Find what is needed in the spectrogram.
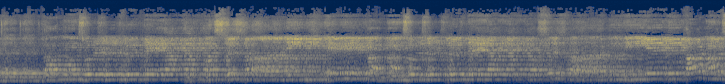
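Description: A man singing a naat into a microphone, amplified over a public-address system in a large hall, holding long drawn-out notes that glide from one pitch to the next.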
